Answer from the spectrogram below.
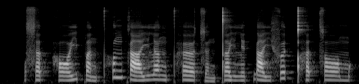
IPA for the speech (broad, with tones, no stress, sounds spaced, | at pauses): s ɐ˨ k̚ h ɔː˨˥ j p ɐ˨˩ n pʰ ʊ˥ ŋ k aː˨˧ j l ɐ˧ ŋ pʰ œː˧ t͡s ɵ˨˩ n t̪ ɐ˧ j l ɪ˨˥ k̚ aː˨ j f ɵ˥ t̚ pʰ ɐ˧ t̚ s ɔː˧ m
